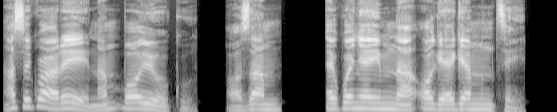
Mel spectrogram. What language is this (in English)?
Igbo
